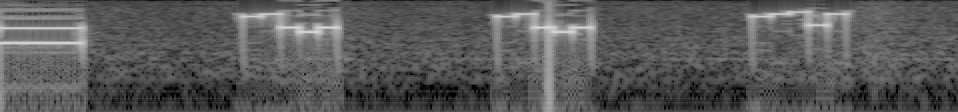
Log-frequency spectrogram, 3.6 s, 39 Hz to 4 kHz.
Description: Five-tone selective call (ZVEI), heard as quick runs of five tones, tones of about 70 ms. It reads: 89313 89313 89049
